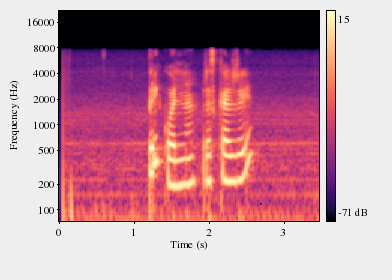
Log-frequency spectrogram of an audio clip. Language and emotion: Russian, positive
